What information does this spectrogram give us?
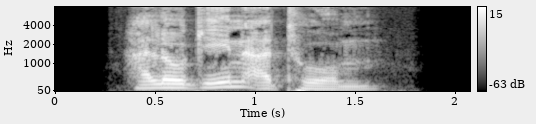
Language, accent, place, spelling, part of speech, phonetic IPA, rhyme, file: German, Germany, Berlin, Halogenatom, noun, [haloˈɡeːnʔaˌtoːm], -eːnʔatoːm, De-Halogenatom.ogg
- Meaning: halogen atom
